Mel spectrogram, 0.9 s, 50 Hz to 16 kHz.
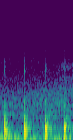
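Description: Four dull, short taps on the rear wall panel of a motorhome, each a low thud centered around 250 Hz that dies away almost at once. The spot is being checked for a substantial place to drill the holes for a bike rack, and it sounds solid.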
